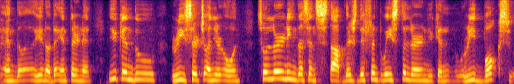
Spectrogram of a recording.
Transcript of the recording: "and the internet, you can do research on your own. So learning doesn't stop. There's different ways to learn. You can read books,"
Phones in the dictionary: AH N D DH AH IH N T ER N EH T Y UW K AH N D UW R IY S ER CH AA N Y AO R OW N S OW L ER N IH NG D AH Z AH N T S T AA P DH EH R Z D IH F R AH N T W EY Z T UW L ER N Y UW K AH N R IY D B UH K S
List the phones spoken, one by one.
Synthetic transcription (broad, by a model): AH N D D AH IH N T ER N EH T Y UW K AH N D UW R IY S ER CH AA N Y AO R OW N S OW L ER N IH NG D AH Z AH N T S T AA P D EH R S D IH F R AH N T W EY S T UW L ER N Y UW K AH N R IY D B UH K S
